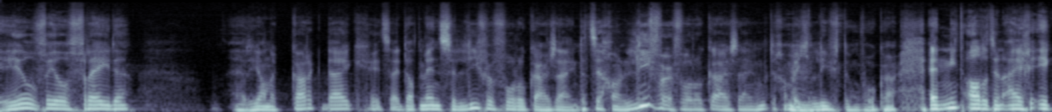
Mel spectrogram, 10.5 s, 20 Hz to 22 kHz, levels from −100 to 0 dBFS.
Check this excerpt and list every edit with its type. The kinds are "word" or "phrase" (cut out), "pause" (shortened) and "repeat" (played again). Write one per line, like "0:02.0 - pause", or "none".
none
